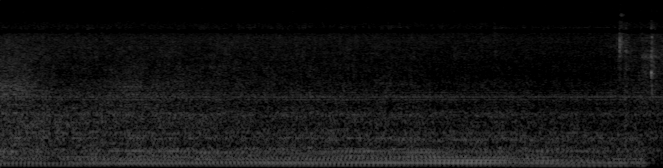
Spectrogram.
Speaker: on entend la pompe à eau qui aspire pendant quelques secondes le liquide du bidon d'antigel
